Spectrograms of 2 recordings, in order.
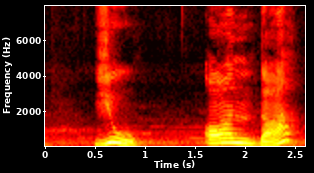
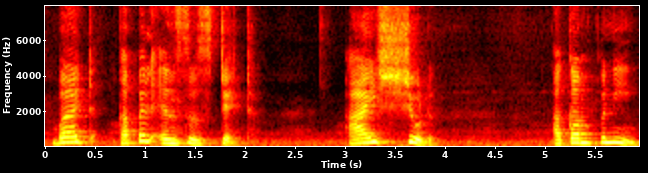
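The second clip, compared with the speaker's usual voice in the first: slowly, word by word for students; slow dictation; much slower than usual. Shown as a demonstration. Teacher dictating the answer to her class, slowly. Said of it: "मैं इसलिए slowly बोल रही हूँ".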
